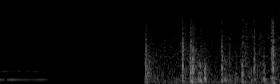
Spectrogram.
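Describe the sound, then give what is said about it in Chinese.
A brief steady tone and a pause give way to a run of footsteps of someone following behind a walking man, evenly paced, moderately loud, with sharp repeated steps over a low background hiss. “那脚步声不远不近，不轻不重。”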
